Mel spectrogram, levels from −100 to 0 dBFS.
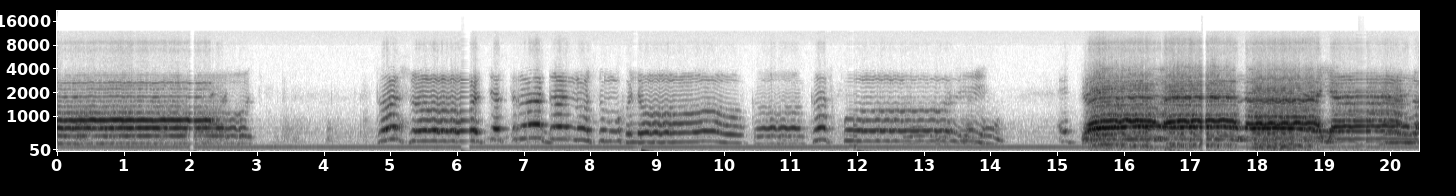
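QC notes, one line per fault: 1.99–2.08, 6.07–6.21, 8.64–8.74, 11.89–11.97, 17.16–17.25, 19.50–19.66 s burst of packet loss: about 60 ms of audio gone at four points and 120 ms at 6.07 and 19.50 s. The preceding sound is stretched and faded into the hole, then resumes further on with that stretch skipped.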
